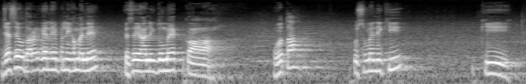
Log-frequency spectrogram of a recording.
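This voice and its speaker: A man's voice: high-pitched, slow pace, long pauses, long reverb tail, slight background noise. A man teaching Hindi grammar at a board, repeating key points and quizzing the class with questions. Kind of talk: blackboard lesson.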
